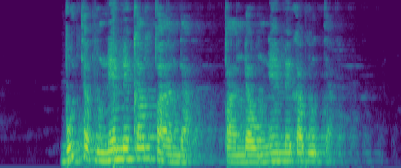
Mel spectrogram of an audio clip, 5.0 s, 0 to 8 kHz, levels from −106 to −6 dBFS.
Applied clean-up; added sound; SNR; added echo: none; none; none; reverberation time 0.7 s.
